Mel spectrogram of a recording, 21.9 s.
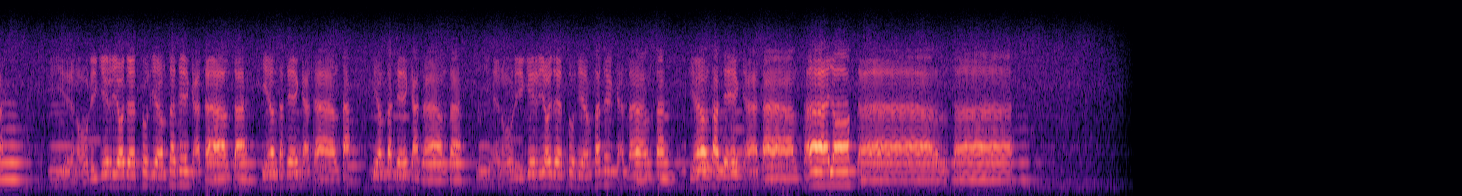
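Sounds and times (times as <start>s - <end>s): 
gramophone playing: 0.0s - 15.6s.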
